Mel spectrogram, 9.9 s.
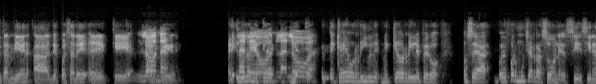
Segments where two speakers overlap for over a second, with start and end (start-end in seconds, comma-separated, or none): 3.9-5.4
